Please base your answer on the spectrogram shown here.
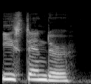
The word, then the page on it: east ender: American English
